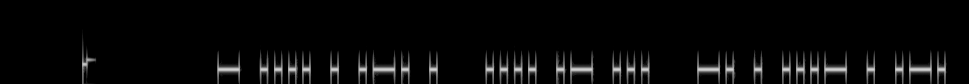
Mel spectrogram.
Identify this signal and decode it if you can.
Morse code, heard as a keyed tone, about 17 wpm, 700 Hz. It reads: THERE HAS NEVER
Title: Sentences from Top 1500 Words 17wpm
